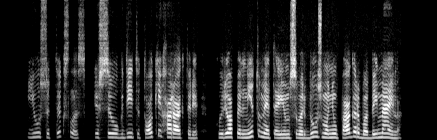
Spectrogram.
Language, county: Lithuanian, Kaunas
